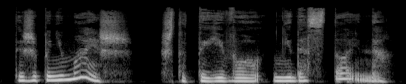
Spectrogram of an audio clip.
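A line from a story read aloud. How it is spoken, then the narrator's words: Quiet. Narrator (Russian): тихо сказала она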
